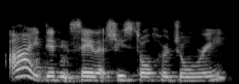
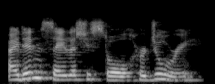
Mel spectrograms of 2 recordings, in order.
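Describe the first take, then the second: First: One word is said with strong emphasis. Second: It is said with neutral, even stress.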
